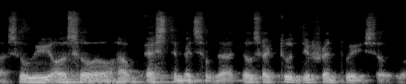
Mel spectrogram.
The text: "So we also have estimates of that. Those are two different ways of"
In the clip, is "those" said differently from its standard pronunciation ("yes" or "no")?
yes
